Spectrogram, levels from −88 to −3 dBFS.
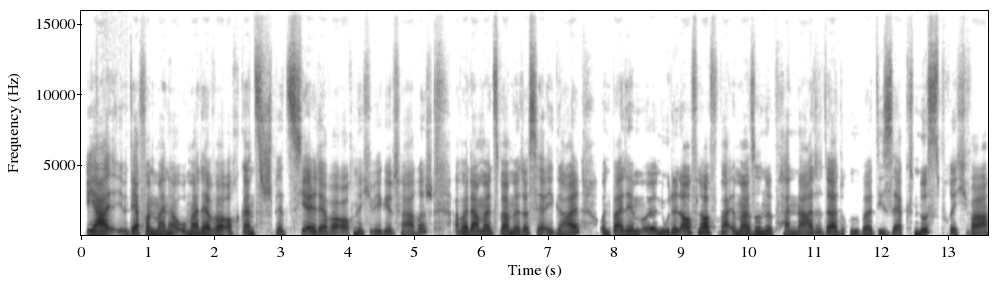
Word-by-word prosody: Ja, 185 -2 +7
äh, 180 0 -4
der 180 0 +4
von 195 0 +1
meiner 180 +2 0
Oma, 200 +5 +1
der 190 -4 +3
war 190 0 +3
auch 190 -1 -3
ganz 195 0 -1
speziell. 195 +1 -1
Der 160 -2 +1
war 170 +2 +1
auch - - -8
nicht 180 -4 -4
vegetarisch, 170 - -4 0.3
aber 190 +2 +1
damals 180 +1 +2
war 180 0 +3
mir 185 0 +1
das 180 0 -3
ja 180 -1 -2
egal 160 - 0 0.3
und 185 -1 -3
bei 180 -1 +2
dem, 175 -2 0
äh, 170 +1 +2
Nudelauflauf 210 +2 +2
war 165 -1 0
immer 190 +2 +2
so 190 +1 0
'ne 180 0 +1
Panade 170 +8 -2
dadrüber, 165 +1 0
die 180 +4 -6
sehr 175 +2 -2
knusprig 180 - -4
war. 155 0 +3
180 Hz, 170 wpm, -22 LUFS, 170-190 Hz, 0.3 s, Ja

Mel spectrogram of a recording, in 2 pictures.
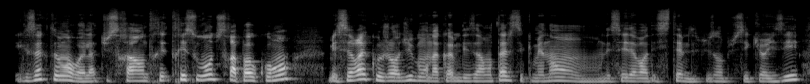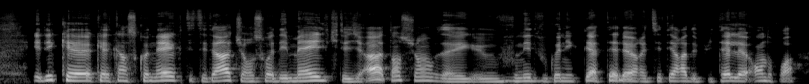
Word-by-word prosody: Exactement 205 +2 +1
voilà, 140 0 0
tu 140 - -9
seras 165 0 +2
en 165 - -1
très 185 +3 -5
très 215 +3 +2
souvent 215 +2 +2
tu 230 - -4
seras - - +7
pas 180 0 +6
au 175 - -1
courant, 205 +9 +3 0.4
mais - - -1
c'est 140 +6 0
vrai 235 +5 +7
qu'aujourd'hui 175 -3 +1
bon 175 -2 -3
on - - -4
a 150 - +3
quand - - -2
même - - -3
des 150 0 -5
avantages, 150 +6 0
c'est 195 - -9
que 150 - -15
maintenant 160 0 -2 0.2
on 140 - -9
essaye 140 +3 -6
d'avoir 145 -1 -1
des 145 - -11
systèmes 140 +1 -5
de 130 - -7
plus 140 +2 -12
en 140 - -7
plus 140 0 -15
sécurisés, 140 +8 -3 0.5
et 170 - -2
dès 200 +3 +1
que 175 -6 +5
quelqu'un 165 +1 -2
se - - -7
connecte 180 +3 +2
et - - -15
cetera 155 +5 +3
tu 185 -4 -7
reçois 140 +2 -3
des 140 0 -2
mails 170 +5 +3
qui - - -12
te 135 - -6
dit: 130 +1 -4
«Ah! - - +7
Attention 180 -3 -2
vous 155 - -10
avez, 130 -1 -3
heu, 135 0 -5
vous 135 +3 -8
venez 150 +1 -3
de 150 - -9
vous 150 - -12
connecter 150 0 -3
à - - +2
telle 145 - -1
heure, 145 - +2
et 140 - -7
cetera, 150 +1 -2
depuis 135 -1 -12
tel, 155 +3 0
heu, 155 - +2
endroit» 165 0 -5
160 Hz, 265 wpm, -23 LUFS, 145-180 Hz, 0.5 s, seras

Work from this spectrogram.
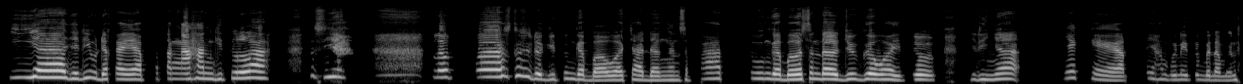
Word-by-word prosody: Iya 325 +1 +3 0.3
jadi 265 +3 -1
udah 240 -2 -1
kayak 235 -1 +3
pertengahan 260 0 +1
gitulah 290 +5 +3 0.4
terus 400 -2 -13
ya, 355 - +1 1.0
lepas! 335 +1 +2
Terus 400 +2 -3
udah 245 - +1
gitu 230 - -10 0.2
gak 225 - -1
bawa 195 +2 0
cadangan 200 -1 -3
sepatu, 270 +5 -10 0.2
gak 235 - +3
bawa 230 +1 +6
sendal 250 -2 +4
juga, 245 0 -2
wah 230 -1 +1
itu 195 +4 -9 0.5
jadinya 230 +2 -4 0.6
nyeker, 235 -11 -5 0.3
ya 270 - -11
ampun 215 -2 -10
itu 215 - -18
benar-benar. 195 0 -8
245 Hz, 135 wpm, -24 LUFS, 215-285 Hz, 1.0 s, bawa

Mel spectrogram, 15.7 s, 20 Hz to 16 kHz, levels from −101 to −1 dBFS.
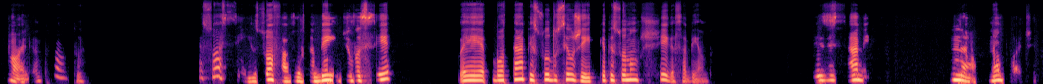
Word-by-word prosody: Olha, 130 -7 -5 0.4
pronto. 300 - -19 1.7
É - - -19
só 300 +5 -12
assim, 275 -8 -12
eu 150 +2 -4
sou 230 - +2
a 230 - +6
favor 160 -1 -3
também 185 +6 +5 0.2
de 190 - -18
você 200 +6 +1 1.1
eh, 200 +1 +3
botar 205 +4 +2
a - - +2
pessoa 230 0 +1
do 205 -1 -1
seu 235 +4 +1
jeito, 165 -5 0
porque - - -7
a - - -1
pessoa 210 +2 0
não 220 0 +4
chega 210 -2 -5
sabendo. 150 - -16 1.6
Às 195 - 0
vezes, 205 0 -4 0.2
sabe 215 - +2 1.2
Não, 205 -8 +4 0.2
não 200 +3 +3
pode. - - -23
205 Hz, 120 wpm, -19 LUFS, 185-230 Hz, 1.7 s, a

